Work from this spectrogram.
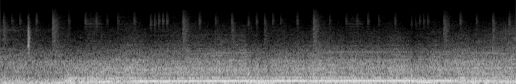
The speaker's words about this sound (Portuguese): O câmbio é CVT, mas se você pisa forte, você consegue fazer uma simulação. Ele apresenta como se você tivesse fazendo as trocas de marcha, né, com cada rotação. Vamos dar uma aceleradinha aqui.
